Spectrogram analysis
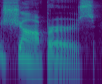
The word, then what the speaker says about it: shoppers: where you go and be careful with the pronunciation shop versus Chop Chop think about the sound it makes when you're chopping onions so you got to make sure you're shushing somebody shh Shoppers and maybe today we've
